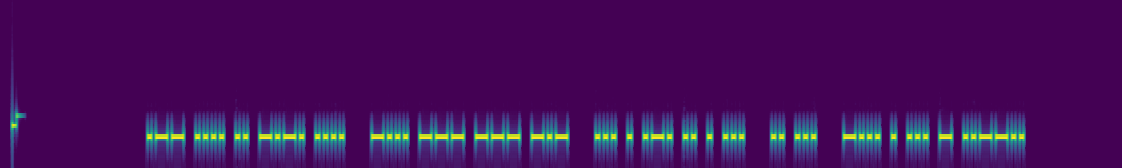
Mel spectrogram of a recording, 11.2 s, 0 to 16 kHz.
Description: Morse code, heard as a keyed tone, about 30 wpm, 700 Hz. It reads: WHICH BOOK SERIES IS BEST?
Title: Sentences from Top 1000 Words - Review Part 5 - 30wpm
